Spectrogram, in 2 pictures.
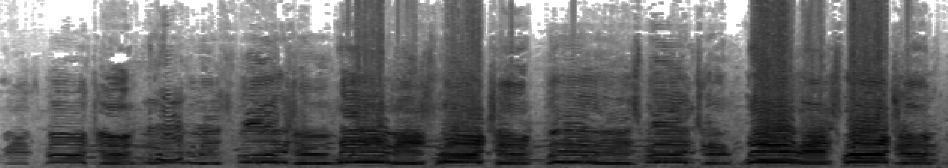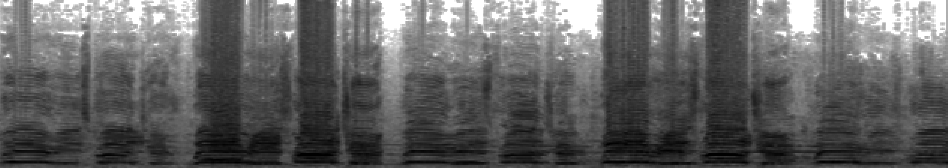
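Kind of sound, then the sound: crowd, stadium crowd roaring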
